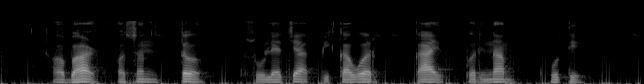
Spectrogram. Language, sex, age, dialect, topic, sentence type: Marathi, male, 51-55, Varhadi, agriculture, question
